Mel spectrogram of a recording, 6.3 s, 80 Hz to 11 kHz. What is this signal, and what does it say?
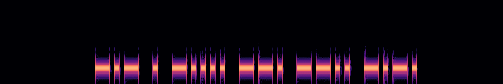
Morse code, heard as a keyed tone, about 20 wpm, 700 Hz. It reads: KE6GZC
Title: USA Call Signs - 6 Characters - 20wpm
